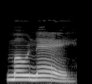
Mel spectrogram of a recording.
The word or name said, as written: monet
